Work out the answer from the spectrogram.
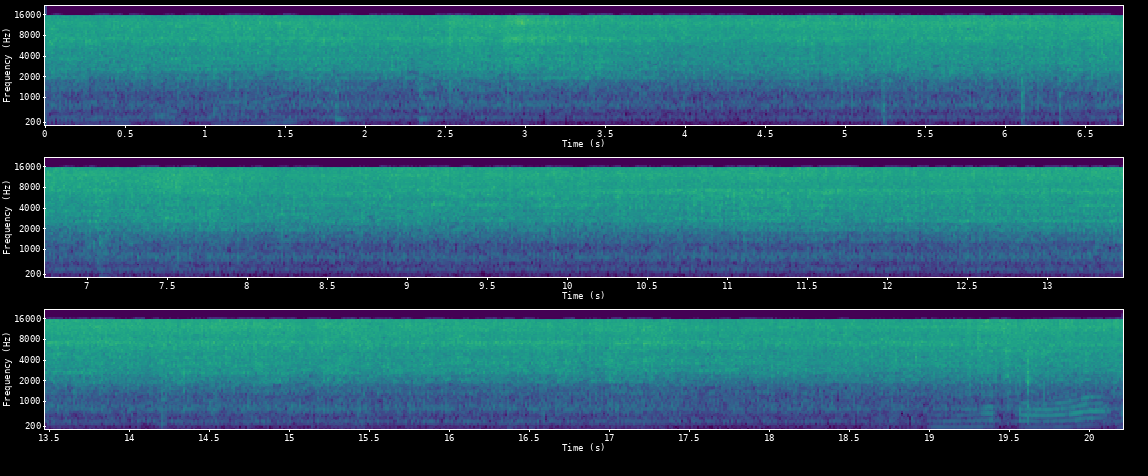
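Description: Chicken pieces frying in oil in a nonstick pan, a steady sizzle, with a few light taps and scrapes of a spatula turning them.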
